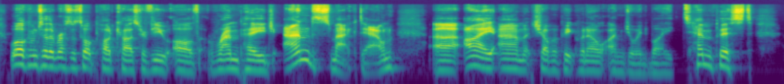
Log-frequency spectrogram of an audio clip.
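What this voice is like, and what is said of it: Slightly strained, recovering voice. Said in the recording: “My voice is still recovering a little bit from karaoke 2 nights ago.”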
